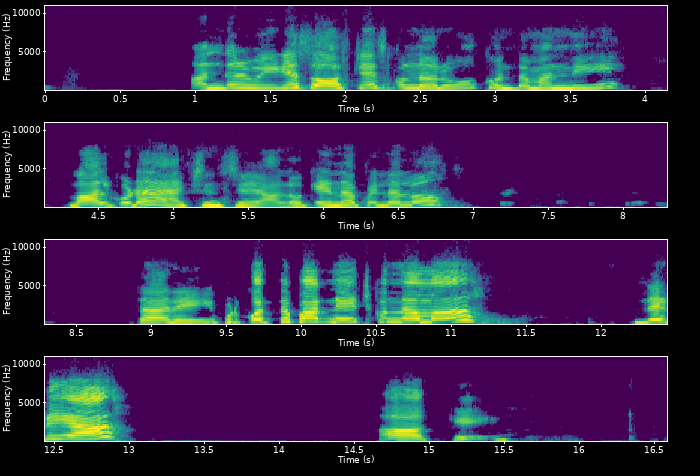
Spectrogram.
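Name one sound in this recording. A young woman speaks into a microphone with animation, in short phrases separated by pauses.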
